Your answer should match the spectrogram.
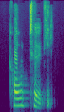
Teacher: You can do an elision there. The D can be dropped because D and T are made in the same place in the mouth.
